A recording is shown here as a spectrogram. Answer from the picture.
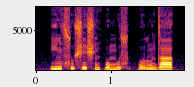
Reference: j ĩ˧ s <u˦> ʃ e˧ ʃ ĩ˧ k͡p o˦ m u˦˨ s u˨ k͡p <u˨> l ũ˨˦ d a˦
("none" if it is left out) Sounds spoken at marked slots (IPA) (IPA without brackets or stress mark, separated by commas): u˨, o˨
